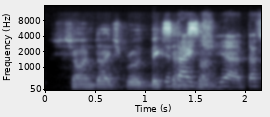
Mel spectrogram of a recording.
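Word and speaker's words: Sean Dyche: well uh their manager sean dykes his name shawn deutsch bro big sense yeah that's how you pronounce it yeah exactly his son uh perfectly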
